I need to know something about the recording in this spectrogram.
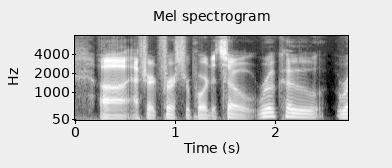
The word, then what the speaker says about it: Roku: So Roku, people pronounce it differently. I pronounce it Roku, reported a narrower than expected Q4 loss of 13 cents per share.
